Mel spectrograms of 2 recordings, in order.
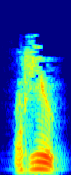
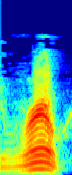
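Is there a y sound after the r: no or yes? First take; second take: yes; no. First: A lightly rolled r is followed by a clear y. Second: The r goes straight into u with no y. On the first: The speaker calls it right. "roll your R a little bit. Emphasize the Y" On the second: The speaker calls it wrong. "A lot of people will say ru"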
